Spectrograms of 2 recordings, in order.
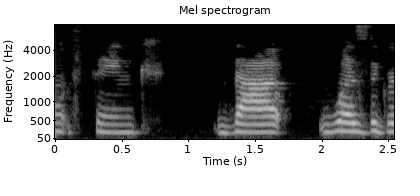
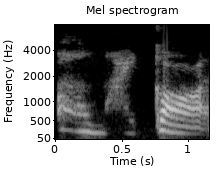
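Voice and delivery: put-on irritated, exasperated, angry outburst. Retelling how he reacted to her questions: imitating an angry exclamation. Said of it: "just getting angry at her for asking him questions".

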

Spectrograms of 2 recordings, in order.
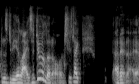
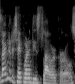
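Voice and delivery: plain

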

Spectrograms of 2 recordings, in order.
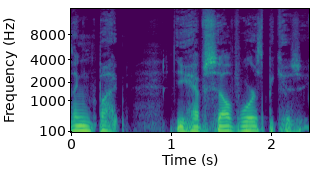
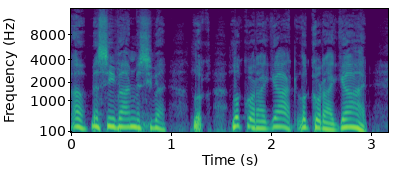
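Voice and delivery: mock very high, thrilled, excited gushing voice; 11 semitones higher than usual. Retelling a man bursting into an office waving a paper, imitating excited speech. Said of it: "he was waving the paper excitedly".

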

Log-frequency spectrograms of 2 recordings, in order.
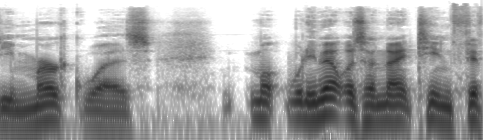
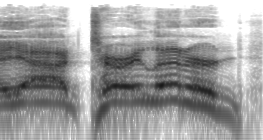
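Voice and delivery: very high, gravelly, badly done put-on macho rasp; 13 semitones higher than usual. Telling about a phone call from Terry Leonard, doing a gravelly Terry Leonard impression. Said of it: "you got to try to imitate him".

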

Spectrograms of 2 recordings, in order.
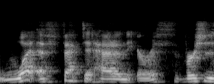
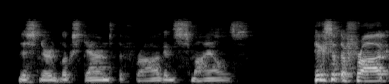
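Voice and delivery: usual speaking voice

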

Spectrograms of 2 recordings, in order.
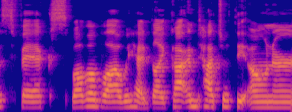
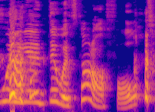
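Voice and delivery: very high, loud, put-on English accent; 9 semitones higher, 8 dB louder than usual. Repeating another speaker's line back to them, in a British accent. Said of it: "from Jersey to England so quick".

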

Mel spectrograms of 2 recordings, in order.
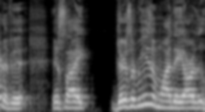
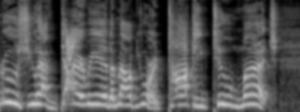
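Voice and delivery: acted-out mock meltdown, much higher pitch; 7 semitones higher than usual. Retelling how someone melted down on the speaker, acting out the meltdown. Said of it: "she literally just melted down on me".

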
